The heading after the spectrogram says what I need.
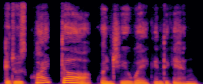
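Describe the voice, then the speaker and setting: A British woman reading a storybook as narrator, in a measured and expressive way. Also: a bass voice, breathy edge, no room sound, studio quality. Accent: British English. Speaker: audiobook narrator.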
